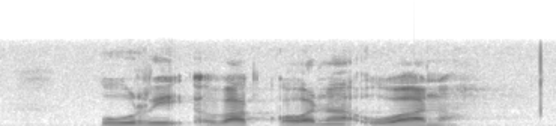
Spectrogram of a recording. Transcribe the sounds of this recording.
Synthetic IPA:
uriβakɔ̰naʔuwaːna

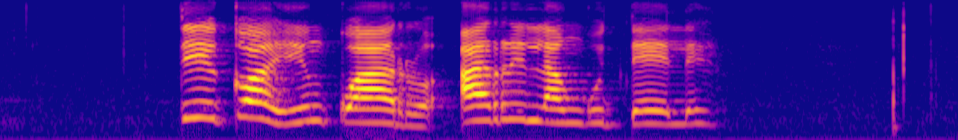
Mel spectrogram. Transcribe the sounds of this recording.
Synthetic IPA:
tikɔɦiŋkwar̤ɔarilaŋɡutɛːlɛ

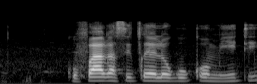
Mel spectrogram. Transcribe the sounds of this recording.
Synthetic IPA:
k̬ufak̬asiǀɛlɔk̬uk̬ʼomiːtʼi

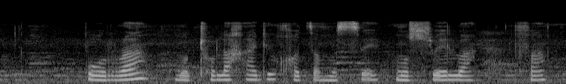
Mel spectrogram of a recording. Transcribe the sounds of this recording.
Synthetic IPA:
bʊrwa | mʊtʰʊlaχadiq͡χʰɔt͡sa̰mʊswɛlwa | fa

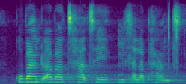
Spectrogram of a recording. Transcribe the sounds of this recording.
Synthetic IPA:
k̬ʼuɓantʼuaɓatʰatʰɛum̩ɬalapʰaːnt͡sʼi̥

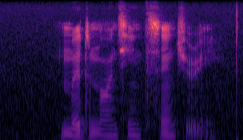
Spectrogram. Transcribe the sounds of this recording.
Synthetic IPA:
mɪdnãɪ̃ntʰĩnθsɛ̃nt͡ʃṵɹḭ

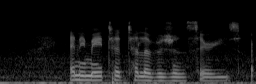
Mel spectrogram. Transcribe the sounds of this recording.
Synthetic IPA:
ʔanimetʰɛd̚tʰɛlɛvɪʒɔ̃nsiɹiz̥

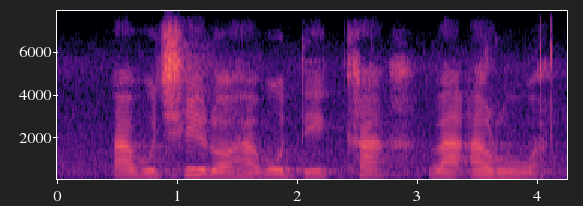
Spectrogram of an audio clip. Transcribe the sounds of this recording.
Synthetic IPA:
aβut͡ʃʰiɺɔɦaβud̪ikʰaβaʔaɺuːwa

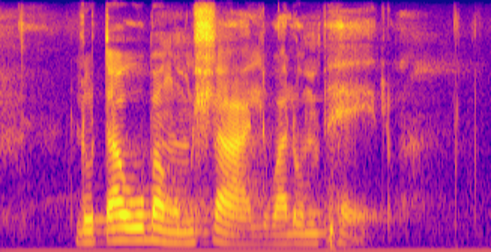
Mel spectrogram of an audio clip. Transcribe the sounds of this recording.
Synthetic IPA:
lutʼawuɓaŋom̩ɬaliwalom̩pʰɛːlwa

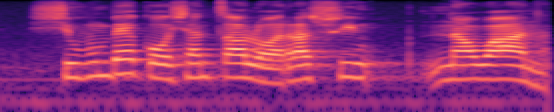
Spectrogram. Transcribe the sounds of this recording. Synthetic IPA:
ʃiβumbɛkɔʃant͡salwaɾaʂinawaːna̰

